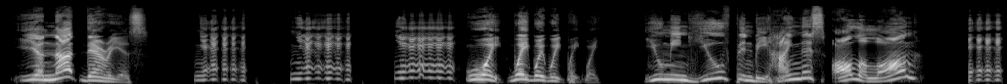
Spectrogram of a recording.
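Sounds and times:
speech: 0:00.2 - 0:10.0
goat bleating: 0:01.9 - 0:04.7, 0:09.7 - 0:10.0.

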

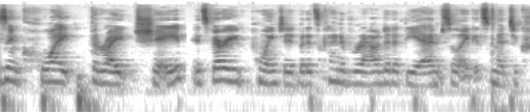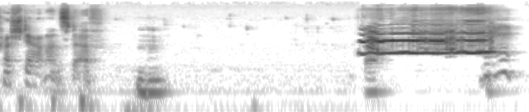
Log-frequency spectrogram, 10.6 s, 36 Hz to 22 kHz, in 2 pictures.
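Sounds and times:
speech: 0:00.0 - 0:07.0
person imitating the cry of a Quetzalcoatlus-like creature: 0:08.9 - 0:10.5.

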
